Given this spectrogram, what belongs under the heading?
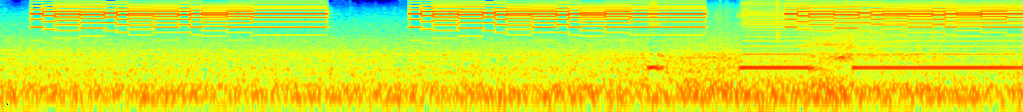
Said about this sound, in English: You're on the motorway coming home from work. The traffic is thick. Someone is calling you.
